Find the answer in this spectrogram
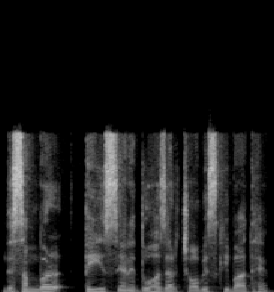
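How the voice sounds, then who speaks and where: A man teaching English grammar from a newspaper, explaining slowly and repeating key words. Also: on the high side, steady tone, mellow. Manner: slow, repetitive explaining, mixing English terms into Hindi.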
